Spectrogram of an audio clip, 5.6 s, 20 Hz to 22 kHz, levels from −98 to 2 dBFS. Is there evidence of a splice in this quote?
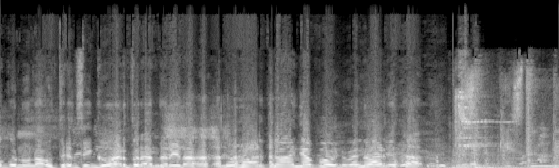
no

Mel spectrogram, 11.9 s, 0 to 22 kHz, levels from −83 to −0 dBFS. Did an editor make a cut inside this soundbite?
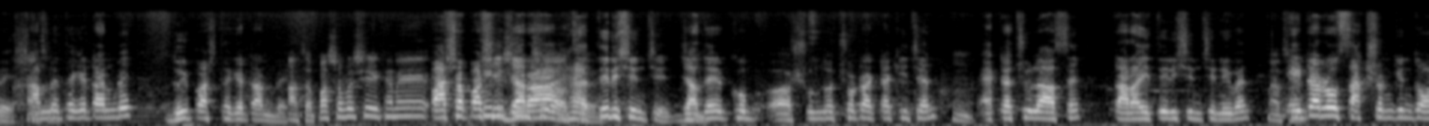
no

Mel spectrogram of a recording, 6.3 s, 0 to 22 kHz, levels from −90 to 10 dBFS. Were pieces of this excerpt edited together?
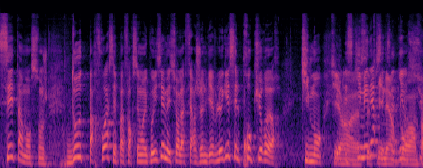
yes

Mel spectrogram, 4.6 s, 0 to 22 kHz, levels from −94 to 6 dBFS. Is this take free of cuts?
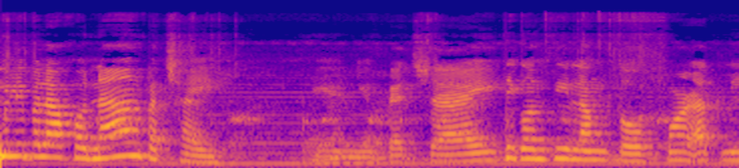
no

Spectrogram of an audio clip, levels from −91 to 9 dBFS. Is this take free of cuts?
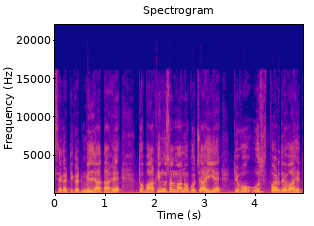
yes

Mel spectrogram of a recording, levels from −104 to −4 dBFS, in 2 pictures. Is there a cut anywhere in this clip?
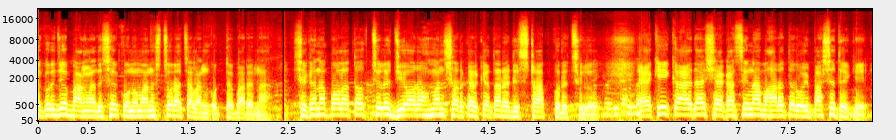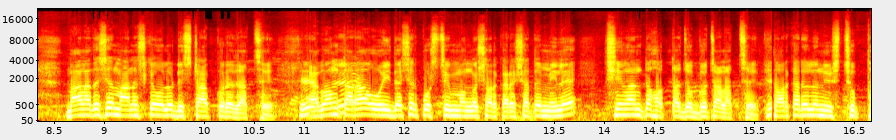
yes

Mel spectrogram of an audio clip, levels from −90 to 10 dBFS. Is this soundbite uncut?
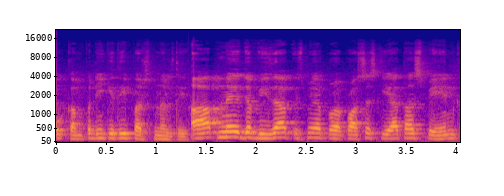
no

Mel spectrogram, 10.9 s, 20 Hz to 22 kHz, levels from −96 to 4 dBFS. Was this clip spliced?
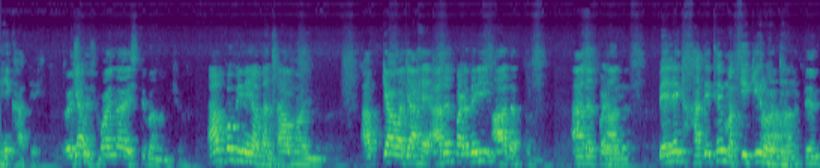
no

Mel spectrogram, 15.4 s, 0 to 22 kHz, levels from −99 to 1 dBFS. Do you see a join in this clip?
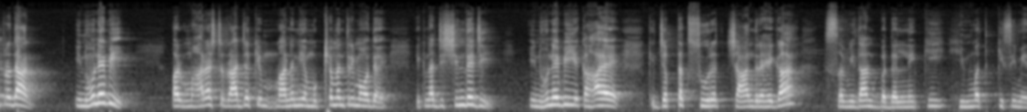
no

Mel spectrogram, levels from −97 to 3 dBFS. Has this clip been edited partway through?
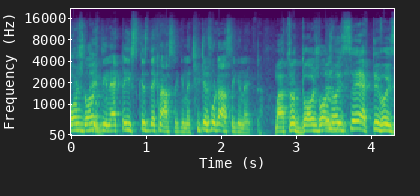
no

